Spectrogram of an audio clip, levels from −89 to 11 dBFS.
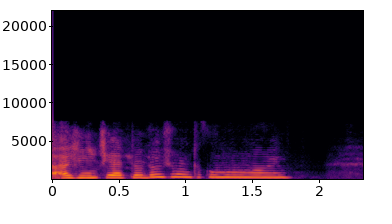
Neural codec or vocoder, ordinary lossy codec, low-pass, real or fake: codec, 16 kHz, 2 kbps, FreqCodec, smaller model; none; none; fake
